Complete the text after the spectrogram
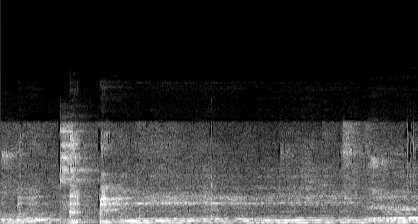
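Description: A group of people sings together in a large echoing hall.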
